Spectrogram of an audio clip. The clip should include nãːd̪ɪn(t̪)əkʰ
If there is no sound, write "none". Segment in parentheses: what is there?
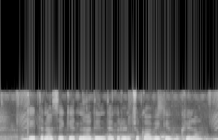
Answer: t̪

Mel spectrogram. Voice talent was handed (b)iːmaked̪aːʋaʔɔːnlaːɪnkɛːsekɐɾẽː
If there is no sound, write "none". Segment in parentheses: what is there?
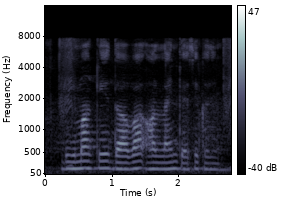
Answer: b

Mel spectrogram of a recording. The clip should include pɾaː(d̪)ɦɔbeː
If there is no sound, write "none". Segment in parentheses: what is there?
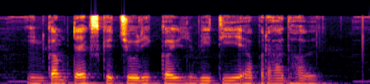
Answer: d̪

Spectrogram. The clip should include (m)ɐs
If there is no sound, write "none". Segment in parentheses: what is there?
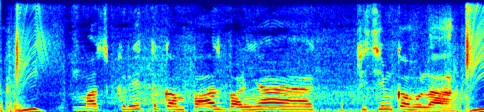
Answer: m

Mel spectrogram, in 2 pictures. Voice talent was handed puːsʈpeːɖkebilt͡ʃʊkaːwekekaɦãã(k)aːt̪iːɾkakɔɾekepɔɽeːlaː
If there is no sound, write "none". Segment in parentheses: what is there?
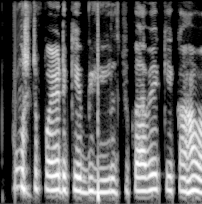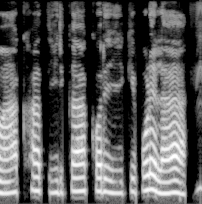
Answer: kʰ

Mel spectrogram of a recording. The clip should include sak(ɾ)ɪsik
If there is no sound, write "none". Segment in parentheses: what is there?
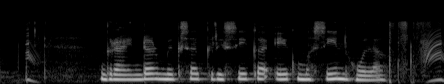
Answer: ɾ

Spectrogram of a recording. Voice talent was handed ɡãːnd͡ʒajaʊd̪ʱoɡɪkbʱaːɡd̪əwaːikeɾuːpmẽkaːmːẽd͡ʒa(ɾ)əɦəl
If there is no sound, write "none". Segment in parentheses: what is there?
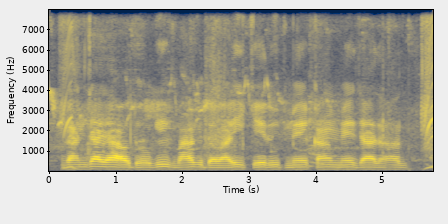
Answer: ɾ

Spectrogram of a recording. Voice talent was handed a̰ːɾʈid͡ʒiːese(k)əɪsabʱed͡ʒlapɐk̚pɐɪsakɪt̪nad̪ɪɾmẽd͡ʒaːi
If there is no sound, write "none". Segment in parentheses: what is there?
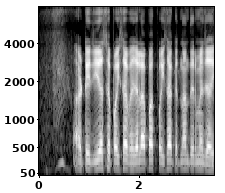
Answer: p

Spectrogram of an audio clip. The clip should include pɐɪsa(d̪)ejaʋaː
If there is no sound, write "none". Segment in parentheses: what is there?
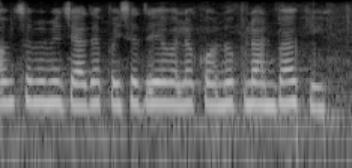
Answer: d̪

